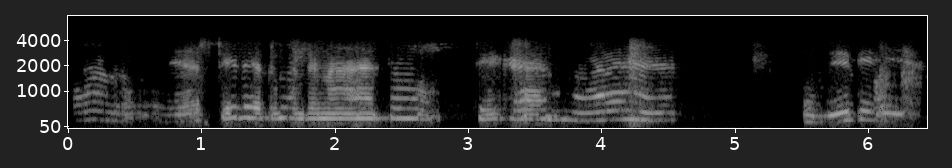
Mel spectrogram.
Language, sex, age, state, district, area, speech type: Hindi, female, 60+, Bihar, Madhepura, rural, conversation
